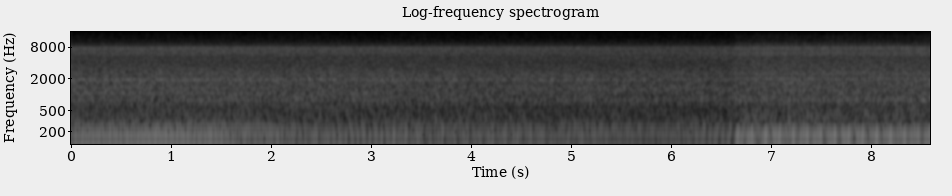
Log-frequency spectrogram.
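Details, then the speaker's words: 2002 Ford F150 5.4L 2V V8 cold winter start after timing chain, oil pump and exhaust gasket replacement: steady rattly clatter over exhaust at idle, no single knock; owner suspects piston slap, source unconfirmed. "there's only one thing left that's making this racket and that's piston slap i've heard that a lot of 5.4 two valve engines have piston slap problems"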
